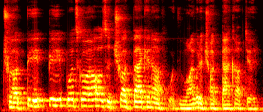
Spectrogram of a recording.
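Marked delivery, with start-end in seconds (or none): 0.1-0.5 higher, sing-song sarcastic voice; sarcastic mimic of a staged scene; mock dumb narrator. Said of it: "So realistic, too". 0.5-1.3 high beep imitation, louder; playful backing-up beep; mock truck beeping. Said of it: "So realistic, too". 1.3-3.3 higher, sing-song sarcastic voice; sarcastic mimic of a staged scene; mock dumb narrator. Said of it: "So realistic, too".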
